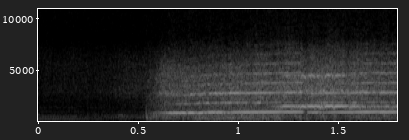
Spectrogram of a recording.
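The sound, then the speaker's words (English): At a railway station, a low rumbling background suddenly swells into a loud, sustained train sound with steady high-pitched whining tones, like a locomotive idling or moving. “Now, a preoccupied Martins is leaning on a fence at a railway station.”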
